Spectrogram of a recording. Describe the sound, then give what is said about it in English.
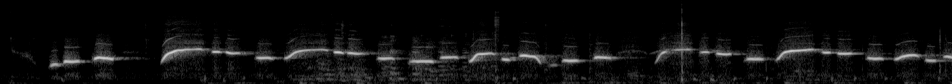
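A person whistles a bright, bouncy TV theme tune solo, the clear tones sliding up into each phrase with brief breaths between, fairly loud, no voices alongside. “Hopefully he can hear that whistling.”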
